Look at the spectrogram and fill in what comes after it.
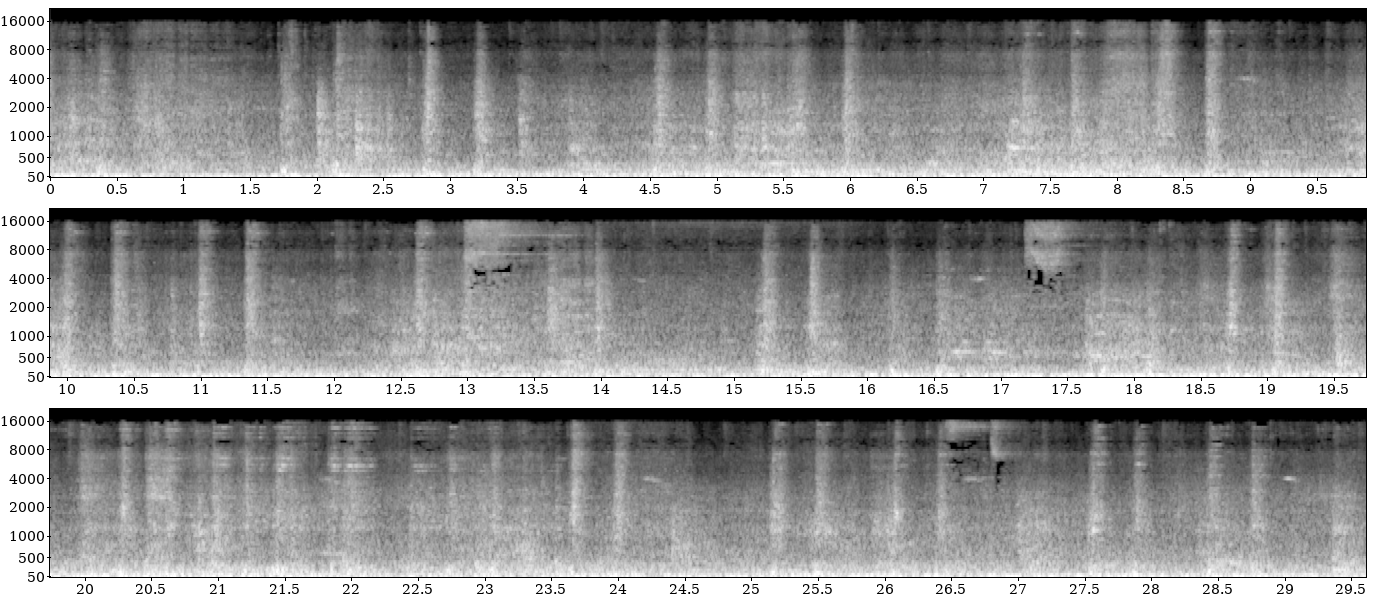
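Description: Freight train of flat wagons loaded with steel coils passing close by: a steady, loud rumble of rolling wheels with frequent sharp clacks as the wheels cross the rail joints.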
